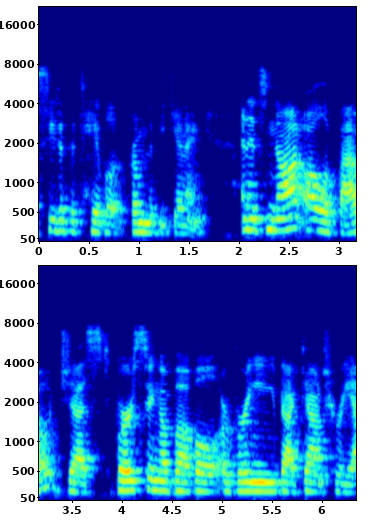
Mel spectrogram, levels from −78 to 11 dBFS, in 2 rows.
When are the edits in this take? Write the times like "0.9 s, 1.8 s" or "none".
3.8 s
